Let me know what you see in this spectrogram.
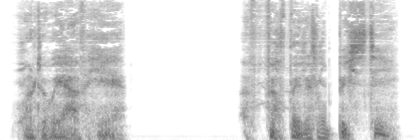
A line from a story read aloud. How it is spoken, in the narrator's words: In my head, a voice growled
